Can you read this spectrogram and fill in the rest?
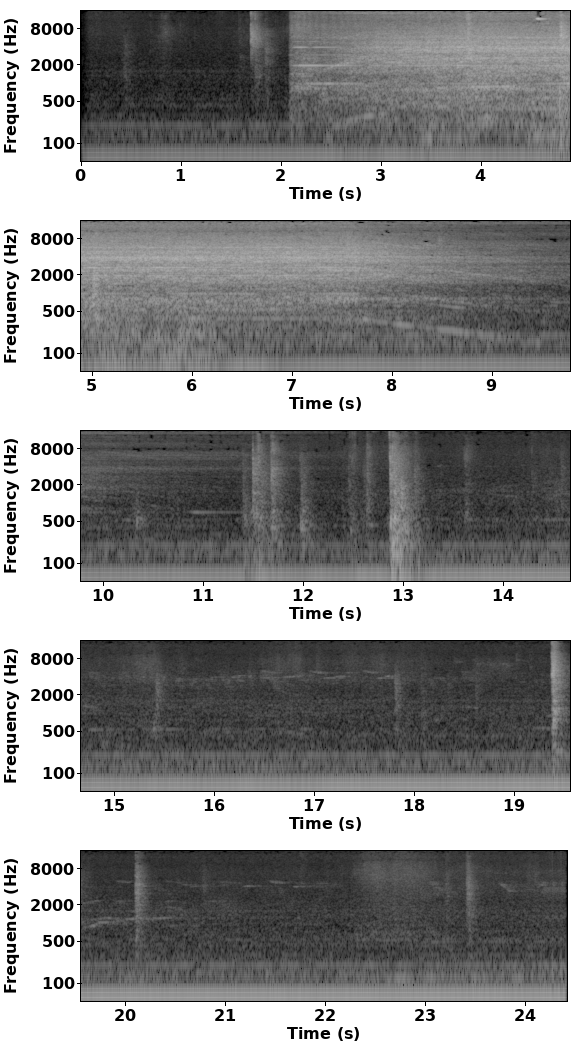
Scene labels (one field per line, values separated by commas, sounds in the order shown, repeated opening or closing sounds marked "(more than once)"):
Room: bedroom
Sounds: vacuum cleaner, window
